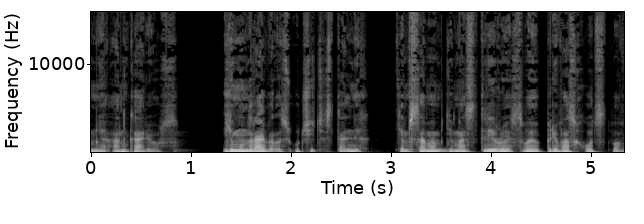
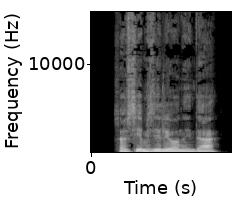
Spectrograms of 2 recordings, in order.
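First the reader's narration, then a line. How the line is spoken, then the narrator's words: Amused snort. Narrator (Russian): хмыкнул он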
